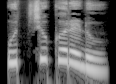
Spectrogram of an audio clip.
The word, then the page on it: ಉಚ್ಚುಕೊರಡು: uccukoraḍu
